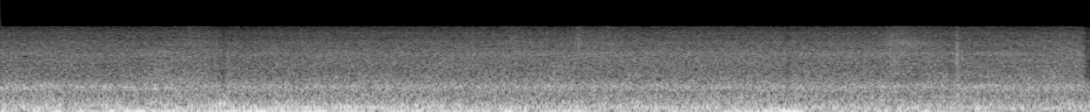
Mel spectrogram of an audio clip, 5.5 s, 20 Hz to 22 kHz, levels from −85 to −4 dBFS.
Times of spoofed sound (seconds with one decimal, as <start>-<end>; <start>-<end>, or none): 0.0-1.1; 4.4-5.5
